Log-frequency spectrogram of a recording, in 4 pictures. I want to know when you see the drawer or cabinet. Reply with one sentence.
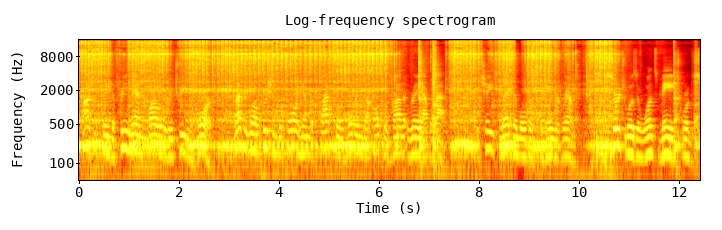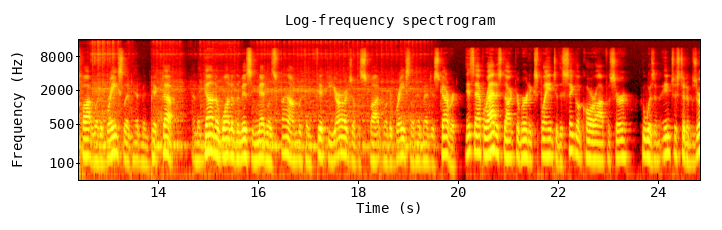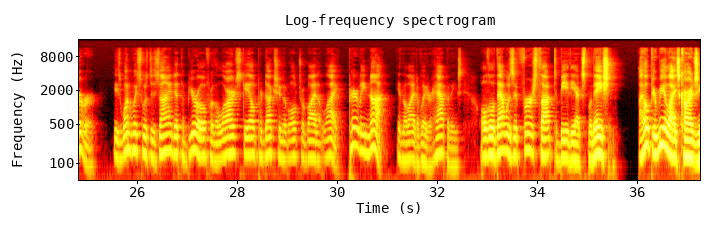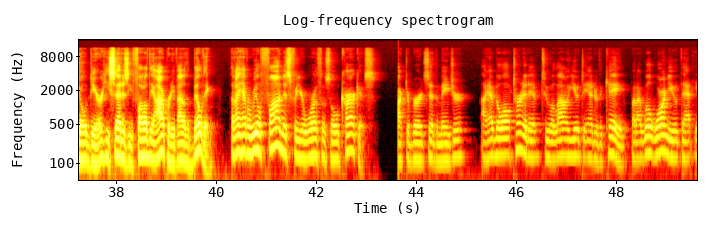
The drawer or cabinet can't be heard in this clip.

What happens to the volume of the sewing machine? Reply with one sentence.
The volume of the sewing machine goes down.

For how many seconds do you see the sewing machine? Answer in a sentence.
The sewing machine can be heard for 20 seconds in total.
